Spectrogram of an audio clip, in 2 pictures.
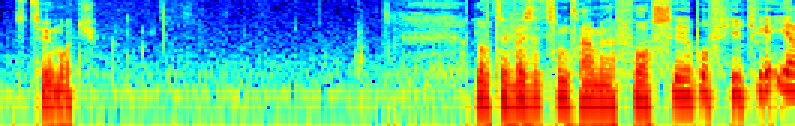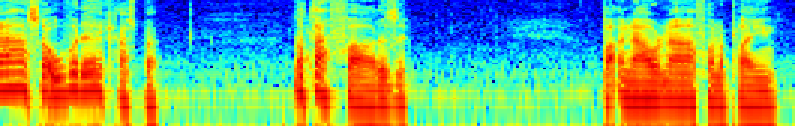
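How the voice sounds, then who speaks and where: Mellow-voiced man bantering with chat. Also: mid-range voice, expressive, fast talker, vocal fry, no echo. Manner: teasing, jokey banter with casual swearing. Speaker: livestream host reading chat. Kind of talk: casual chat. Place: home livestream setup.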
